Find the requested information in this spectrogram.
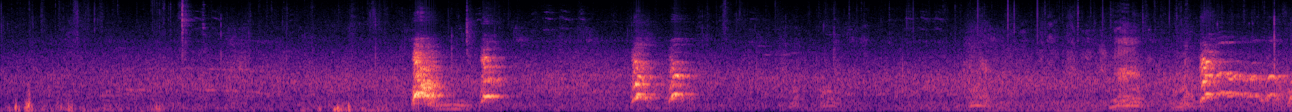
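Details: During play, Catalan Sheepdog pups of Bonny and Elgoche let out intermittent yips and short barks every one to two seconds, ending with a longer, clear whining yelp.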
